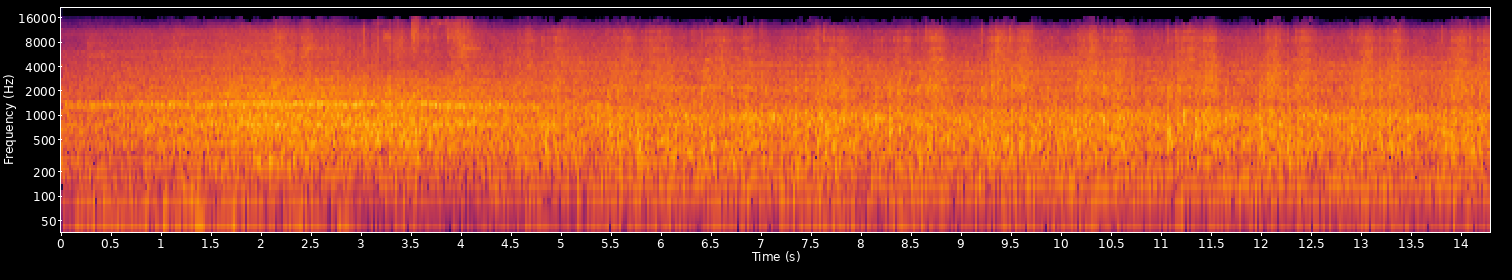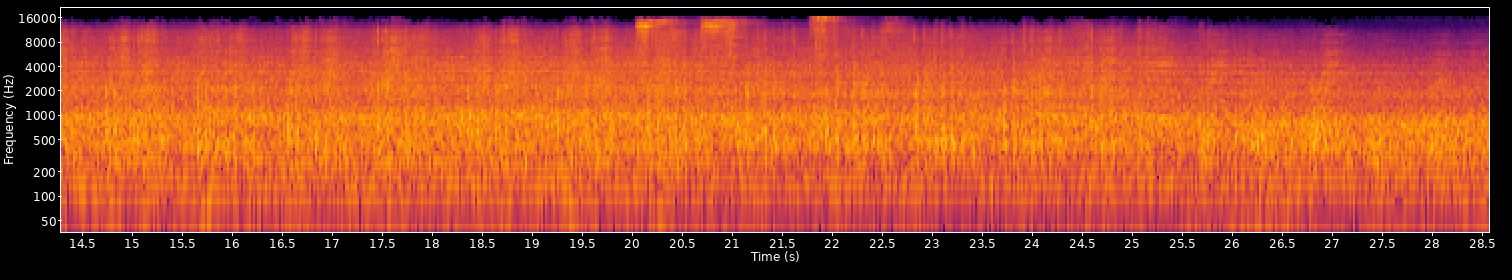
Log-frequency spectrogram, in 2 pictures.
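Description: A container freight train passing at speed: a continuous loud rumble of the wagons, with the clickety-clack of their wheels over the rail joints. A steady two-tone whine sounds over the first few seconds and then fades.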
